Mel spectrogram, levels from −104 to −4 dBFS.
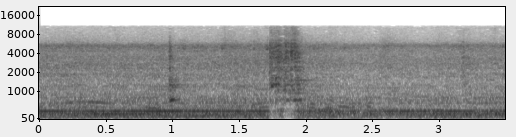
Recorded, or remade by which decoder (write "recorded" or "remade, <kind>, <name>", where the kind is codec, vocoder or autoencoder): recorded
